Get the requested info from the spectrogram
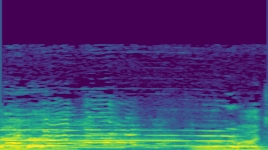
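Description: Kadaknath rooster crowing: one long, high note held for over a second, starting about half a second in and stopping near the end.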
